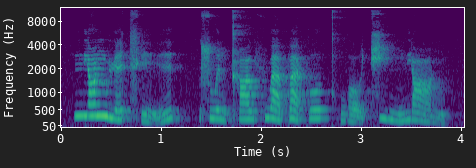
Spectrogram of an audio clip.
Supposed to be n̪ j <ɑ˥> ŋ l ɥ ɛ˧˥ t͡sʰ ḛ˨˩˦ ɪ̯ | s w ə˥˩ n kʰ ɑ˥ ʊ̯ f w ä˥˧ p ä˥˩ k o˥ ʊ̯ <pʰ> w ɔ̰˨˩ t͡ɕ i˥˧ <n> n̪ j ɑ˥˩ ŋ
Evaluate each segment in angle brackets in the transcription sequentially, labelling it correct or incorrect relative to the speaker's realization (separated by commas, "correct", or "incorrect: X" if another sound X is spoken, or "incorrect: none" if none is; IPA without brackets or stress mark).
correct, incorrect: kʰ, incorrect: ŋ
